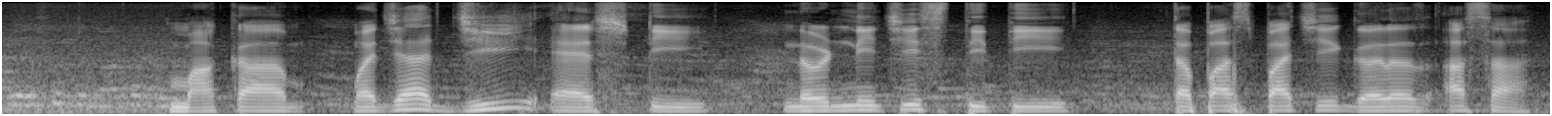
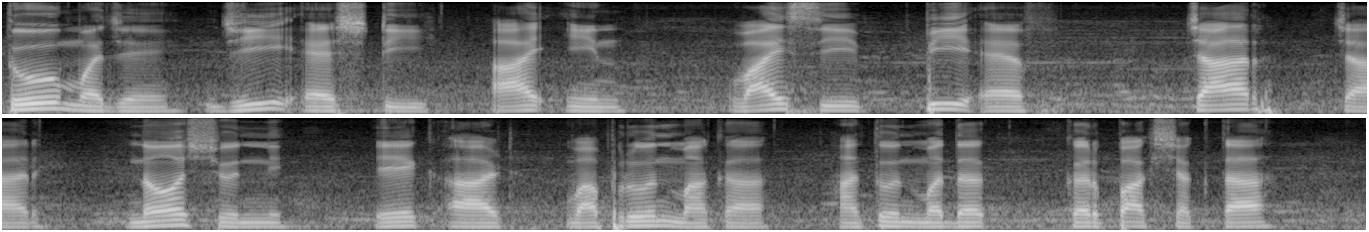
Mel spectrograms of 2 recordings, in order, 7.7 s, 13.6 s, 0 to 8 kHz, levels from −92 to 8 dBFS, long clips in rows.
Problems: none marked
